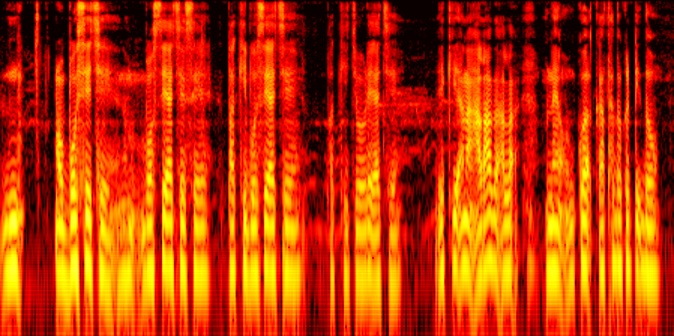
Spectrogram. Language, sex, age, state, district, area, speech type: Santali, male, 18-30, West Bengal, Bankura, rural, spontaneous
